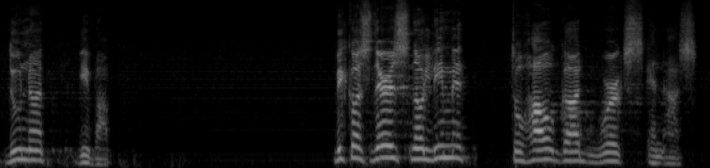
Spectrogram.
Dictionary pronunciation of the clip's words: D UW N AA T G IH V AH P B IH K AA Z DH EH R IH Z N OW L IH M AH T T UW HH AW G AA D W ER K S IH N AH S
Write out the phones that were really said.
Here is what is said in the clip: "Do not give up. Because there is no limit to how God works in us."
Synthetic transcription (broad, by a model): D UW N AA T G IH V AH P B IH K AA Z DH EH R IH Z N OW L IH M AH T T UW HH AW G AA D W ER K S IH N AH S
